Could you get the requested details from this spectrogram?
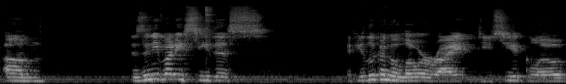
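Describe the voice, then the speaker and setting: A man with a fairly high pitch talks at a moderate pace, with light background noise and audible room echo. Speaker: video editing class instructor; instructor. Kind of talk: workshop tutorial. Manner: loud; casual, filler-heavy. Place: home room. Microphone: webcam.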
